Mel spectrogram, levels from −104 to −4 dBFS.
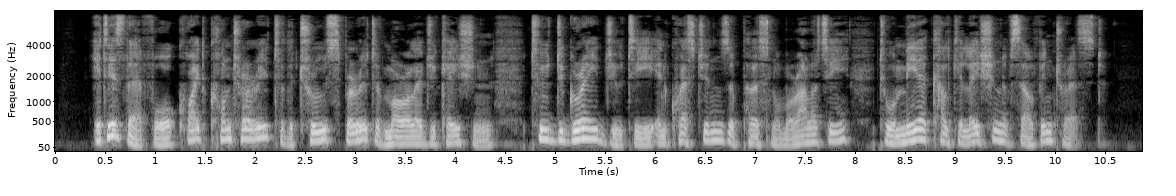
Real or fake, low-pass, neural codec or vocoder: real; 7.2 kHz; none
